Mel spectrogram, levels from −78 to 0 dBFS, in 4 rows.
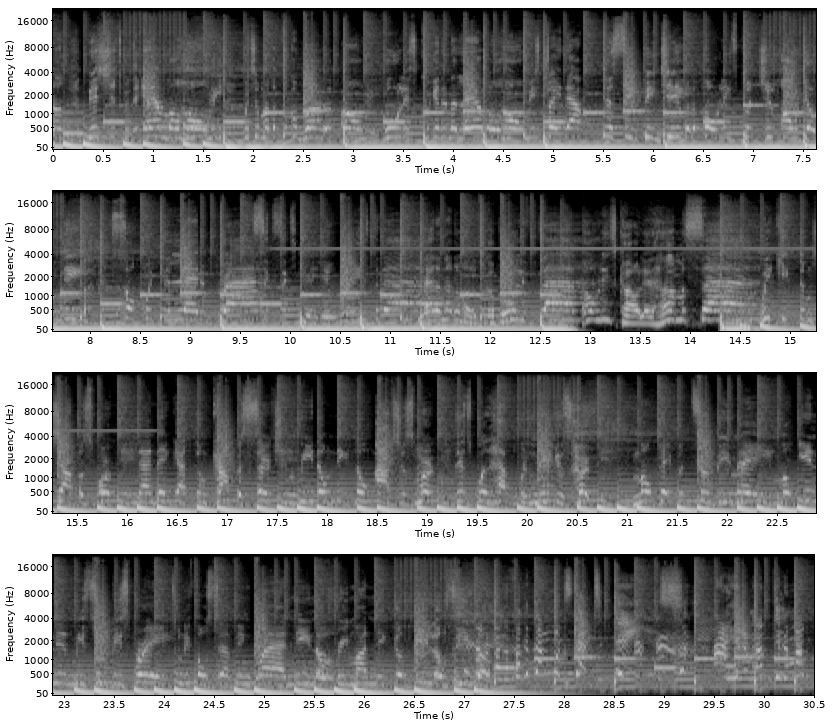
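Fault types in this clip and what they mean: feedback whistle: a thin, steady 4.7 kHz tone from 9.70 to 16.40 s, around 20 dB under the sound, likely a loudspeaker-to-microphone loop sitting just short of runaway.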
